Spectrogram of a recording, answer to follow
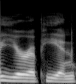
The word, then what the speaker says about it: European: And a European country, not an European country, because it sounds like you're.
